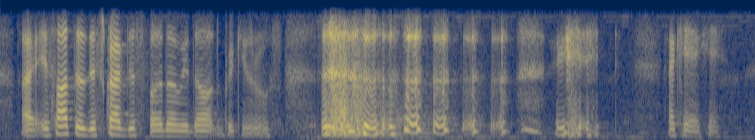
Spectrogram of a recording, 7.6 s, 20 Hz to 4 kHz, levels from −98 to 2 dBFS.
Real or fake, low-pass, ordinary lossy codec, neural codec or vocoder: real; 3.6 kHz; none; none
